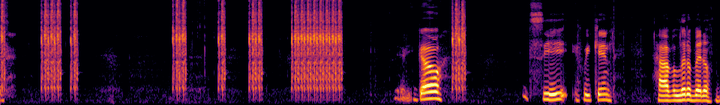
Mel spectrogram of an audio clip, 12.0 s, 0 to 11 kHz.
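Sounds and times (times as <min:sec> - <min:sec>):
camera shutter clicking in bursts: 0:00.0 - 0:01.4, 0:02.8 - 0:05.8, 0:07.5 - 0:07.9.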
